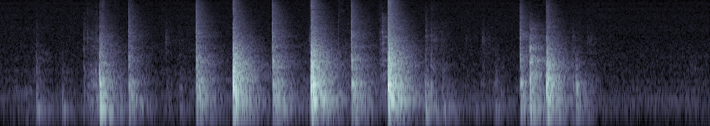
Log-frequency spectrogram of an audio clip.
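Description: A toddler banging with his hand against wooden furniture: about a dozen sharp knocks in three quick runs, the loudest in the middle.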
